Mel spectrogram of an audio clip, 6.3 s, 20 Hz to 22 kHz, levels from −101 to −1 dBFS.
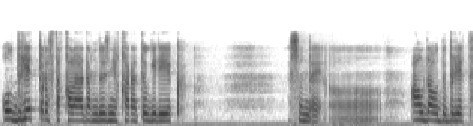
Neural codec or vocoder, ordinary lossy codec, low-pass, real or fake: none; none; none; real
